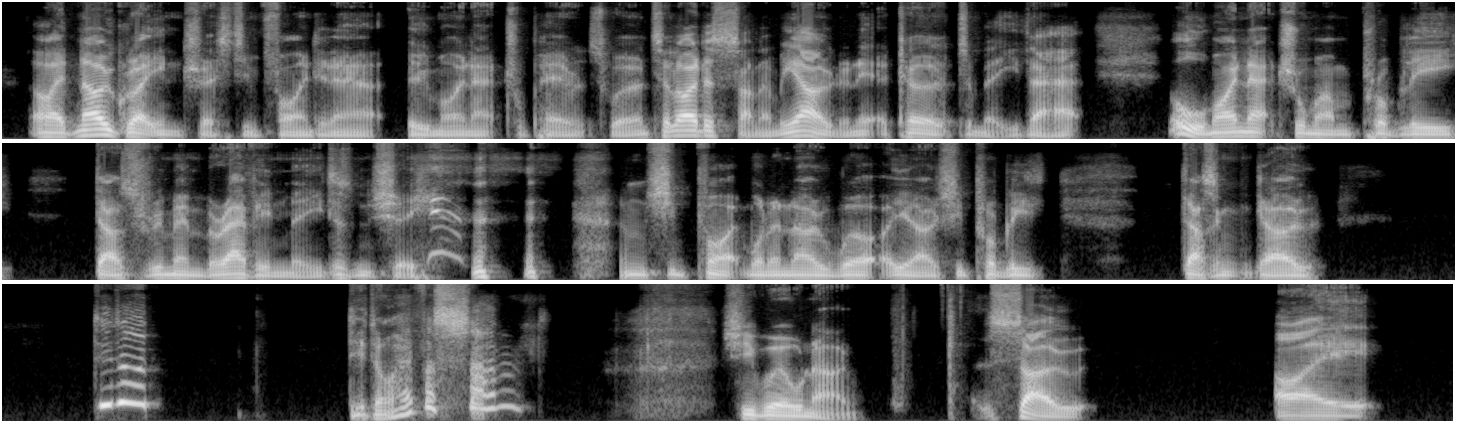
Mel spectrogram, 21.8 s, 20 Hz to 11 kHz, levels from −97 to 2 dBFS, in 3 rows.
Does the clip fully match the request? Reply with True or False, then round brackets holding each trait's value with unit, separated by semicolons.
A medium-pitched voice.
False (80 Hz)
